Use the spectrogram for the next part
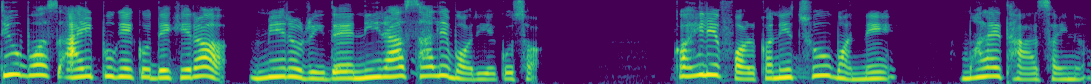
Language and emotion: Nepali, sad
